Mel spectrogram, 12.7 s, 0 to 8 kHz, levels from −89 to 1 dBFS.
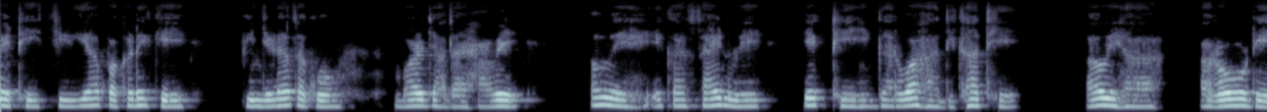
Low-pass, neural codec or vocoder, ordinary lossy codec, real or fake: none; none; none; real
